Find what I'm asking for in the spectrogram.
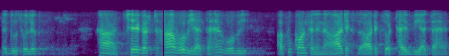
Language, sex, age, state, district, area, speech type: Hindi, male, 18-30, Uttar Pradesh, Bhadohi, urban, conversation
